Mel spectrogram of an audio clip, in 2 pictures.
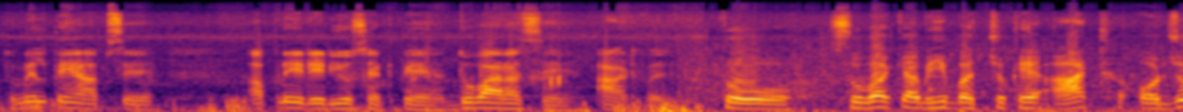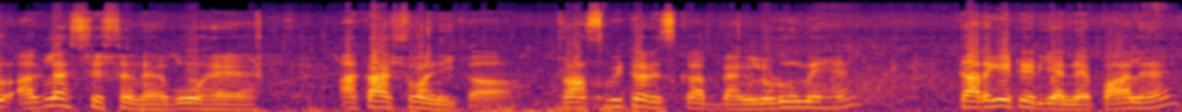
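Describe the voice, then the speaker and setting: There's slight background noise as a man with a somewhat high voice vlogs from a village beside paddy fields. He talks informally, explaining things straight to his viewers.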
